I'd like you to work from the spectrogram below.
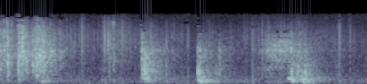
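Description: Wooden log being snapped in half by hand in an old-time radio drama, a few dull thumps and splintering cracks spaced unevenly, with rustling wood between them.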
